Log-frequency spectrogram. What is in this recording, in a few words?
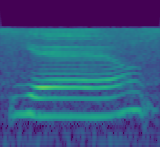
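"joeng5", Cantonese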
